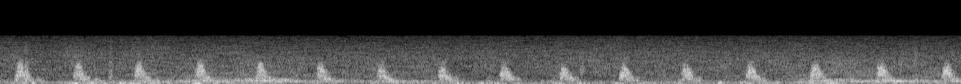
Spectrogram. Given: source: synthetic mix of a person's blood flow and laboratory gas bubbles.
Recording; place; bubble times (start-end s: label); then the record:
Doppler ultrasound of blood flow; subclavian vein
no bubbles
From the record:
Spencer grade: 0 (complete lack of bubble signals)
